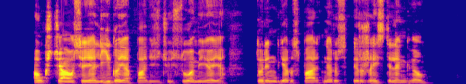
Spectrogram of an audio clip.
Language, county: Lithuanian, Kaunas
